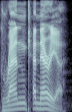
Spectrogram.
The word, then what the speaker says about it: Gran Canaria: The flight was heading to the Spanish island of Gran Canaria.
